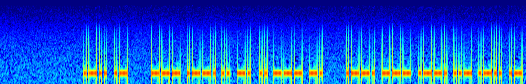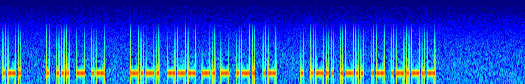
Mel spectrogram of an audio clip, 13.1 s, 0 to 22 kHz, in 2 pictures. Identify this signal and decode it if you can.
Morse code, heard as a keyed tone, hand-sent with a paddle, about 38 wpm, 530 Hz. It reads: LA OPINION POPULAR ESTA CONTRA ELLA.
